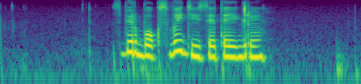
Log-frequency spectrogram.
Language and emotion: Russian, neutral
